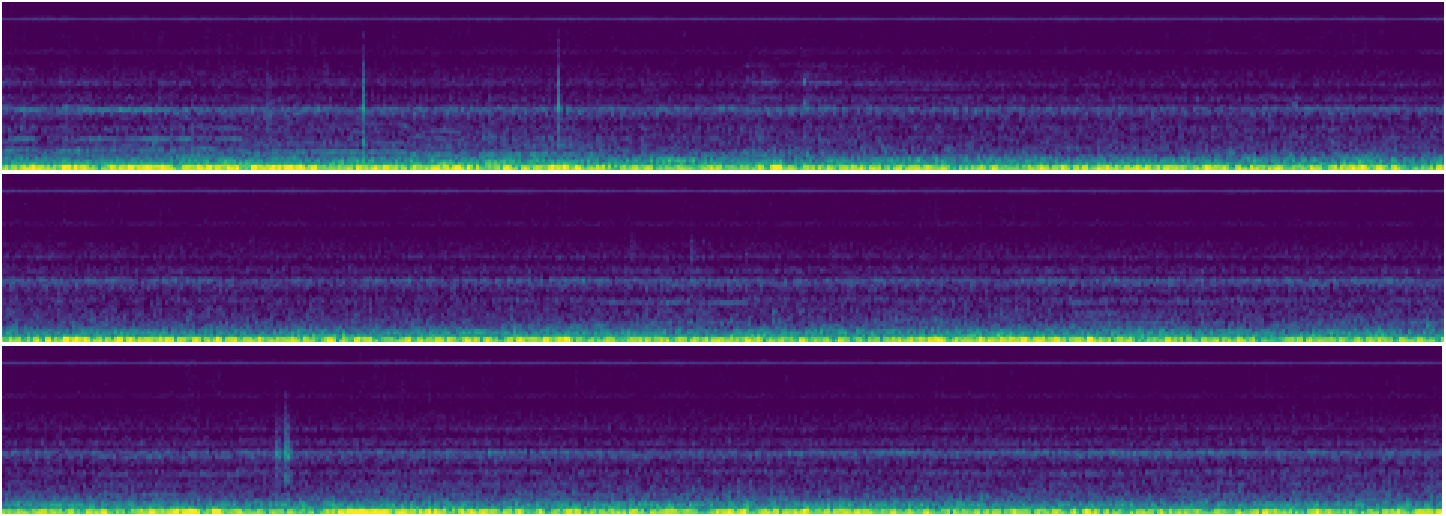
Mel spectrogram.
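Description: Motorboat engine running steadily while the boat is under way at low speed: a constant low rumble with a faint steady whine above it.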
